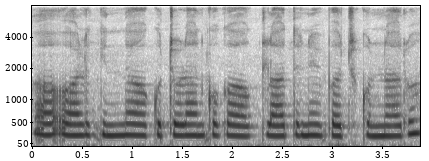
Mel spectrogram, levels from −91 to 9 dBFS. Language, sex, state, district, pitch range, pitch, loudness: Telugu, female, Andhra Pradesh, Krishna, 225-240 Hz, 235 Hz, -14 LUFS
